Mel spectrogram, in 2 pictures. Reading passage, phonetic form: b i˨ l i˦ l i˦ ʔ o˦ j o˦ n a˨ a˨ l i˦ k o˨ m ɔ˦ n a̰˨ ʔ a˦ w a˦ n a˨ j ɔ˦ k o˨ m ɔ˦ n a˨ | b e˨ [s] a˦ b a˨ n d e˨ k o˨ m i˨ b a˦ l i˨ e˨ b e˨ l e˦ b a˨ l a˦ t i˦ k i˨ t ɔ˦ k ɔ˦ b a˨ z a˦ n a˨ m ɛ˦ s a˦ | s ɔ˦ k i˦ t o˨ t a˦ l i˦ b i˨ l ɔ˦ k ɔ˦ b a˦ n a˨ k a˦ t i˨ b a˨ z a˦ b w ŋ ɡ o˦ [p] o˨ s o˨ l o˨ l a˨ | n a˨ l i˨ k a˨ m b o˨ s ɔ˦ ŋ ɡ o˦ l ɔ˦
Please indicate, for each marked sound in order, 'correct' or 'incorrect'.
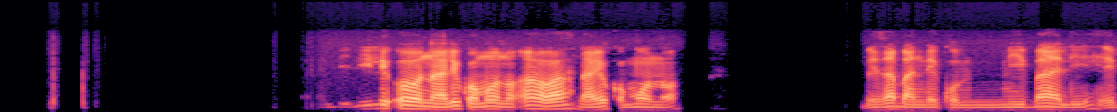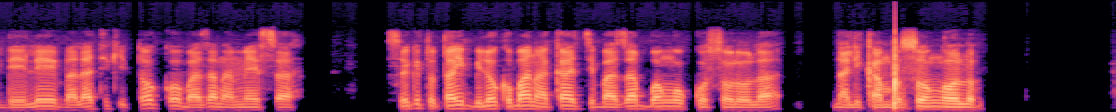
incorrect: z, incorrect: k

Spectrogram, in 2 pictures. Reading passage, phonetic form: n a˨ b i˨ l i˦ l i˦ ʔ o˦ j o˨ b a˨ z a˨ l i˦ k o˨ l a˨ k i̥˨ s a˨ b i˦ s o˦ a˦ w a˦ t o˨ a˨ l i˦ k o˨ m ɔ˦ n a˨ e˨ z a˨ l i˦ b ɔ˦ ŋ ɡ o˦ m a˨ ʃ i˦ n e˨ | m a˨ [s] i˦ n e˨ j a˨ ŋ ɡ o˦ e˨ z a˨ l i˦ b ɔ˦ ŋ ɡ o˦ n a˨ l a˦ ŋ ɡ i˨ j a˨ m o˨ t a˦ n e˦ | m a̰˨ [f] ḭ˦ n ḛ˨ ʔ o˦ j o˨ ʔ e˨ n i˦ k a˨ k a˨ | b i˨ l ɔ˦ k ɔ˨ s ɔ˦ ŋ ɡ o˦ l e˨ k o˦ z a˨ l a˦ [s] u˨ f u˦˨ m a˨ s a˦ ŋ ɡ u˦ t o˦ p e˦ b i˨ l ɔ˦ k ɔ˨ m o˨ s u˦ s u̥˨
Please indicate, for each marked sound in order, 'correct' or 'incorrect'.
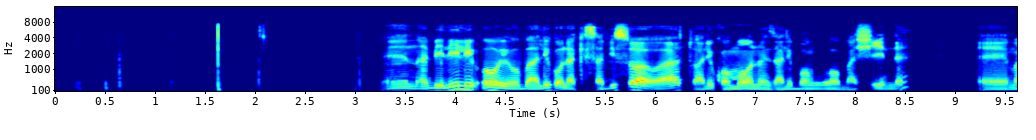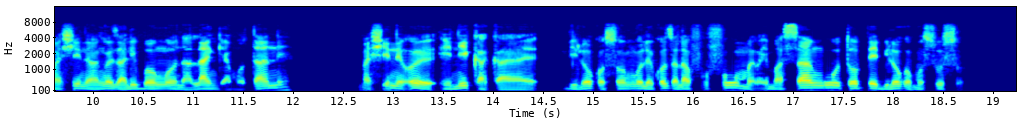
incorrect: ʃ, incorrect: ʃ, incorrect: f

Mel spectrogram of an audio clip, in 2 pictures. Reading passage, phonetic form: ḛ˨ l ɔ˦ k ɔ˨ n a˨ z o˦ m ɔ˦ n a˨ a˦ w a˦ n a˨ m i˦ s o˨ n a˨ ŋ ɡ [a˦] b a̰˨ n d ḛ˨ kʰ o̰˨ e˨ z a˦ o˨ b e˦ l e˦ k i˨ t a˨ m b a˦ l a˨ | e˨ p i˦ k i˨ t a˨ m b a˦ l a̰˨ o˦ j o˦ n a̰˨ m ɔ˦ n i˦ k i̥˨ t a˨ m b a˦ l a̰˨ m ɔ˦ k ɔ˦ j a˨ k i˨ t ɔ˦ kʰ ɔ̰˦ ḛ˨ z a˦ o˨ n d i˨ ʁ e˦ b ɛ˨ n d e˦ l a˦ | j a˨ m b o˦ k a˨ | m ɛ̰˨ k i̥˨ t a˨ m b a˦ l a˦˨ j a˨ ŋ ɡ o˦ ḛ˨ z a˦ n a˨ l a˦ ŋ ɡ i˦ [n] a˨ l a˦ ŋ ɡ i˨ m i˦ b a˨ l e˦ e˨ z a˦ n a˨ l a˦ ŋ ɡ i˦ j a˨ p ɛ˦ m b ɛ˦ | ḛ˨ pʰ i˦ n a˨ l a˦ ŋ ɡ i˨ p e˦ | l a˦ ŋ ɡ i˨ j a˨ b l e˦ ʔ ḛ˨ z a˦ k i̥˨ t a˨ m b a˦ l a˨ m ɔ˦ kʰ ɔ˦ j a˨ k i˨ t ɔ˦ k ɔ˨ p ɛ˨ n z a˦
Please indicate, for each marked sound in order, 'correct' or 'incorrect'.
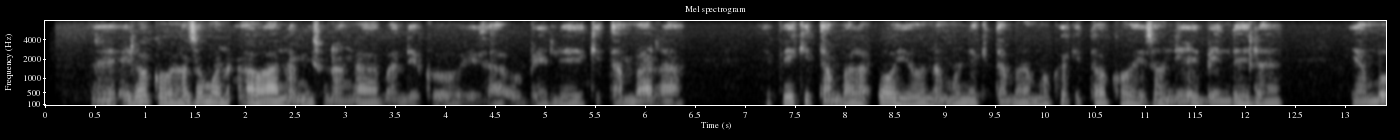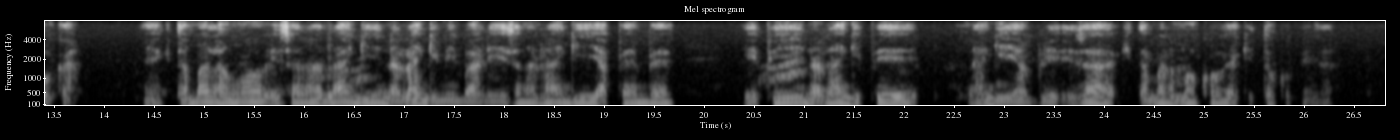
correct, correct

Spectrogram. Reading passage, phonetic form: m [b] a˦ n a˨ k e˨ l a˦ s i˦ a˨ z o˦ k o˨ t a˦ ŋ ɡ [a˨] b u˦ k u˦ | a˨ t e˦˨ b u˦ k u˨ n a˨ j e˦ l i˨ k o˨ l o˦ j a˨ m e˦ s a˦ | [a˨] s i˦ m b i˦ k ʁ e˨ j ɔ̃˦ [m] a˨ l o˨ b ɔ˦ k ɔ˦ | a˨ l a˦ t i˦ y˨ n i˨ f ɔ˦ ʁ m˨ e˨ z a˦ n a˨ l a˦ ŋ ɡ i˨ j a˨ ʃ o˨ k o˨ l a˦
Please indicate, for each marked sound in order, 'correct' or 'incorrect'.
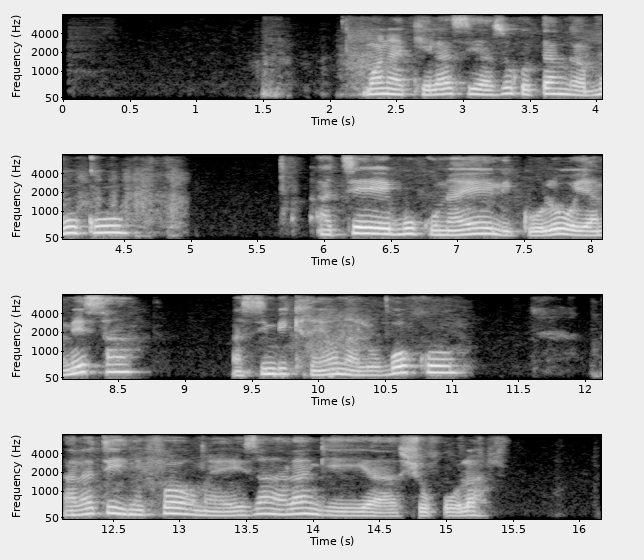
incorrect: w, correct, correct, incorrect: n

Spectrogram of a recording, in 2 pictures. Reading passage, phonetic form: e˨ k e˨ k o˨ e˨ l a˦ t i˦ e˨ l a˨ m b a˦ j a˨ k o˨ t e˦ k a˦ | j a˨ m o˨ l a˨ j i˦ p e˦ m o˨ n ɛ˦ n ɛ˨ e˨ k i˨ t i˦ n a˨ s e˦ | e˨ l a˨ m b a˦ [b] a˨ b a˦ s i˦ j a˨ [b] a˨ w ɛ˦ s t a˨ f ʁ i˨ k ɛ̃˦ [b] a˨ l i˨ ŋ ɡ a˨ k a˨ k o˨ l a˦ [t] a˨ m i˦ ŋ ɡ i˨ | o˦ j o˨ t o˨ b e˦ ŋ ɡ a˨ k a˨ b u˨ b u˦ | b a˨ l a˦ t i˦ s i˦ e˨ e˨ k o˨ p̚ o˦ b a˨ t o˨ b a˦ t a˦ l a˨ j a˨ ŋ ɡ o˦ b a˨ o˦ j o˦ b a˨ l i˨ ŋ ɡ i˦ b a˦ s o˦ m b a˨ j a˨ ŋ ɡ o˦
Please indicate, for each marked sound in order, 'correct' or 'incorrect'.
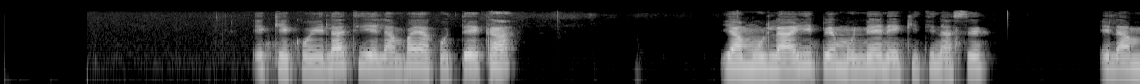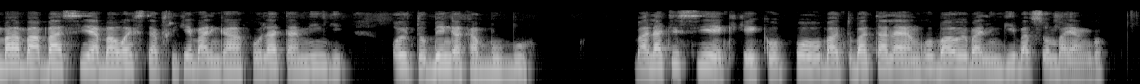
correct, correct, correct, correct

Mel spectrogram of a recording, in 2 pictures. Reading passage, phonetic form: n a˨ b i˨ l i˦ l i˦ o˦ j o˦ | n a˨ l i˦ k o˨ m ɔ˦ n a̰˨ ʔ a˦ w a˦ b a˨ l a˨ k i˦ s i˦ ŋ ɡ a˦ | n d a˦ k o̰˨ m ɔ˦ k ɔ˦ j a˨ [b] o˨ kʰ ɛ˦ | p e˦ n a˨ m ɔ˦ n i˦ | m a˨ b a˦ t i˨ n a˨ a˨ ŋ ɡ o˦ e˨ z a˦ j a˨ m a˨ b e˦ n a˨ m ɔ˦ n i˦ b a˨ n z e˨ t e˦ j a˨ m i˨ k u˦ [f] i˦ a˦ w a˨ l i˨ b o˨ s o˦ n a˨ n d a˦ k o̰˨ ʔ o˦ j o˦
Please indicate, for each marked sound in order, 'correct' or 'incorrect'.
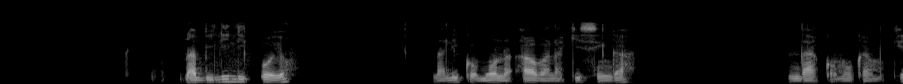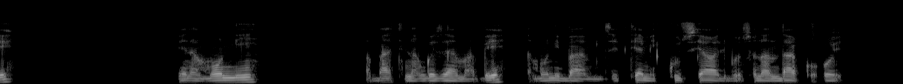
incorrect: m, incorrect: s

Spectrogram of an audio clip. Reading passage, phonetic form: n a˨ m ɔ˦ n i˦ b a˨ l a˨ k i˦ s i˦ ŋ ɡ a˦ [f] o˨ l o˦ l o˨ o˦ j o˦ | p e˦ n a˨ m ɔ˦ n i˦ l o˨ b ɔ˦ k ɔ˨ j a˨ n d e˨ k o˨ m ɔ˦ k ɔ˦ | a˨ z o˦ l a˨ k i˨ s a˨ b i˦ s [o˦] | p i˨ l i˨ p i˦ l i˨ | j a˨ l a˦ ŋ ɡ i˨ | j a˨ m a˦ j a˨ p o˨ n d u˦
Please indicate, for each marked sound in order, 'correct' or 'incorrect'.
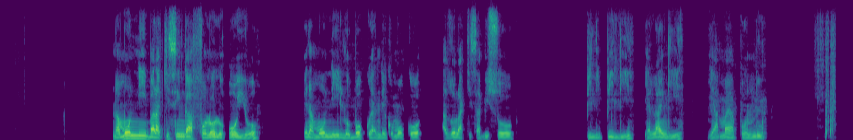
correct, correct

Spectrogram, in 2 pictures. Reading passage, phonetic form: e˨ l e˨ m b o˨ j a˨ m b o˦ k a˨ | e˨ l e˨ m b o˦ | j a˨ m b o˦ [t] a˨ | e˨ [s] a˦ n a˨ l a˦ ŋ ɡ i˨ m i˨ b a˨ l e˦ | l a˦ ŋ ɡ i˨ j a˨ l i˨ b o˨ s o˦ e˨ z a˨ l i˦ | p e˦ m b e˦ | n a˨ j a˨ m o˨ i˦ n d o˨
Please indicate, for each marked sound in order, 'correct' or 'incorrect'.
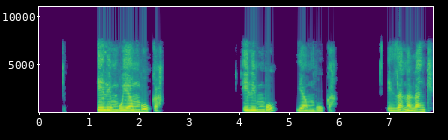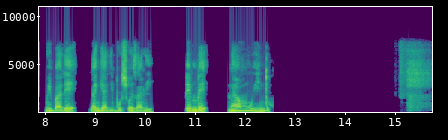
incorrect: k, incorrect: z

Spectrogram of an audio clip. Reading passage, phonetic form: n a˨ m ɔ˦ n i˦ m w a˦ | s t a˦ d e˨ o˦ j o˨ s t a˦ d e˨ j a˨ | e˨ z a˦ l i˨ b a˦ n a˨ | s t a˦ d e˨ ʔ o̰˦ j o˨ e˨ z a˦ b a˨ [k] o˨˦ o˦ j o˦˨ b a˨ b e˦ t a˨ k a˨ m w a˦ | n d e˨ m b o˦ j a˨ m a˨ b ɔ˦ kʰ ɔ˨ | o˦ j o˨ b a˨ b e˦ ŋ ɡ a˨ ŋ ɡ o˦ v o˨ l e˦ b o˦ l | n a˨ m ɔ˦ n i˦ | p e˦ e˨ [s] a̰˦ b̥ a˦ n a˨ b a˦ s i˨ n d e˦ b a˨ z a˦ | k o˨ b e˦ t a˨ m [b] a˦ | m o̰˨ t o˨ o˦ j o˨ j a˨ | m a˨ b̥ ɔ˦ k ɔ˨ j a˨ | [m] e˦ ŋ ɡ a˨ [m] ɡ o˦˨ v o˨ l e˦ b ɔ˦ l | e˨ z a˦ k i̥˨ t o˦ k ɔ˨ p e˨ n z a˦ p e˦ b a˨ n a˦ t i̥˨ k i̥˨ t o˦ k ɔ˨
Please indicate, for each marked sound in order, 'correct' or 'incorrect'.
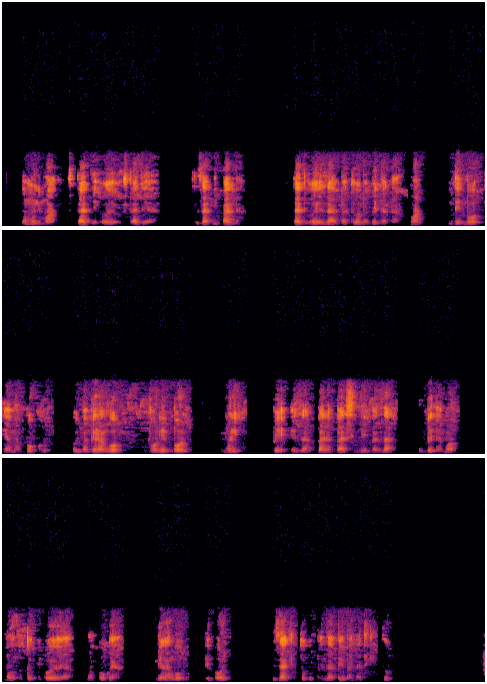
incorrect: t, incorrect: z, incorrect: w, incorrect: b, incorrect: ŋ

